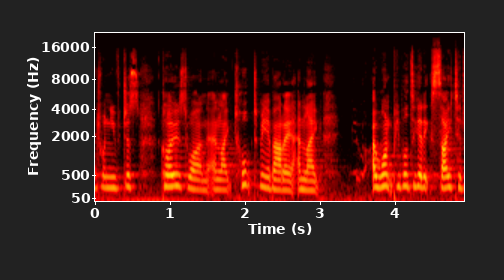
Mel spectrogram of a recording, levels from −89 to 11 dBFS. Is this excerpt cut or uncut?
uncut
